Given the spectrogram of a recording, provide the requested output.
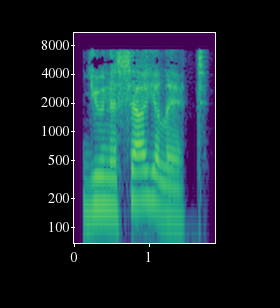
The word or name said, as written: unicellulate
